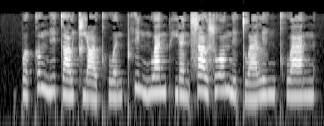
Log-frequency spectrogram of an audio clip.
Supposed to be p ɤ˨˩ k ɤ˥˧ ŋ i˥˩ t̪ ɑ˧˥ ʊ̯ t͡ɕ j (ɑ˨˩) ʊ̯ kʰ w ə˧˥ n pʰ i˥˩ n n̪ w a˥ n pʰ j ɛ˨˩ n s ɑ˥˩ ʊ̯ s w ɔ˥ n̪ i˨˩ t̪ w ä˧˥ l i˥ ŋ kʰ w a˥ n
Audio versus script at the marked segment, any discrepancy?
no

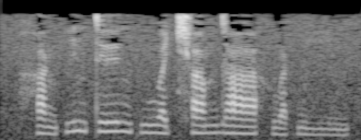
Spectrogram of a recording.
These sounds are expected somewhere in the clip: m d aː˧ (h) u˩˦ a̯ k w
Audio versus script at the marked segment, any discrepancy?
no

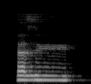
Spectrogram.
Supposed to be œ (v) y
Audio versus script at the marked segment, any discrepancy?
yes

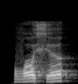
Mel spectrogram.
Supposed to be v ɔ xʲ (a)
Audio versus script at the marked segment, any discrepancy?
yes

